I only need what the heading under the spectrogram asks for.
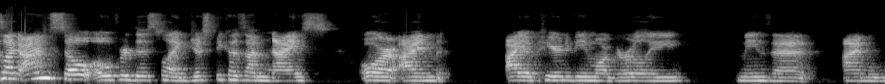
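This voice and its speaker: A woman's voice: fairly low pitch, bright, forceful tone, roomy sound, low-quality recording. A young woman co-hosting a casual podcast who speaks candidly and emphatically and says "like" a lot. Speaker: podcast co-host.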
